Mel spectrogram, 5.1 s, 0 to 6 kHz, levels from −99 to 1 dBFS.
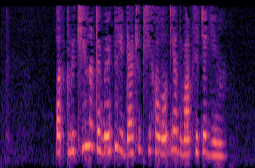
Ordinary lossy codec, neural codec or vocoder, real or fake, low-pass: MP3, 24 kbps; codec, 44.1 kHz, 2.6 kbps, DAC; fake; 5.4 kHz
